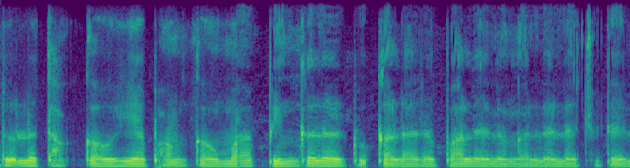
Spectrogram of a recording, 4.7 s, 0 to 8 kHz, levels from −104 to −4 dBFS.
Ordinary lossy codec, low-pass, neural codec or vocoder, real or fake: Opus, 16 kbps; 7.2 kHz; none; real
